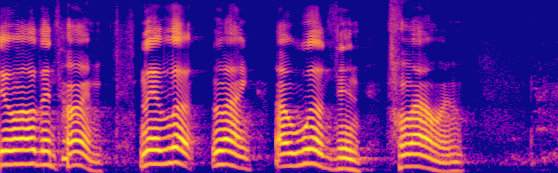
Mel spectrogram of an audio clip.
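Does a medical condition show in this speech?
Yes: ALS.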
